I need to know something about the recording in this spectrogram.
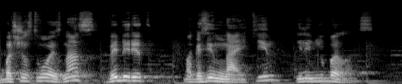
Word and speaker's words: Nike: как правильно называется найти ведь эта компания была создана филом на этом и названа в честь древнегреческих богини Победы ники поэтому более правильно произносится именно найти Куда вы пойдете магазин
